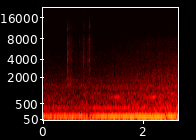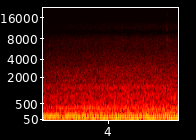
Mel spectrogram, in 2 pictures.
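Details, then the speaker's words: Kmart box fan, startup on low speed: low soft hum swelling smoothly as blades come up to speed, no rubbing, ticking or rattle; normal startup. "I really love the way this thing starts up. It has such a cool sound. Never get that out of any new fan nowadays."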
